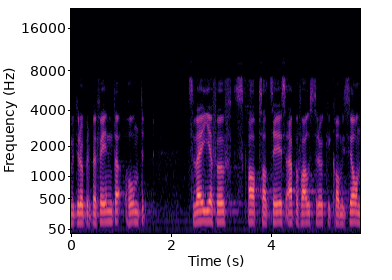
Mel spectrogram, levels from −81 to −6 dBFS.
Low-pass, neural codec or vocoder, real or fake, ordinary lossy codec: 7.2 kHz; none; real; Opus, 24 kbps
